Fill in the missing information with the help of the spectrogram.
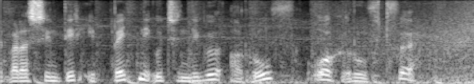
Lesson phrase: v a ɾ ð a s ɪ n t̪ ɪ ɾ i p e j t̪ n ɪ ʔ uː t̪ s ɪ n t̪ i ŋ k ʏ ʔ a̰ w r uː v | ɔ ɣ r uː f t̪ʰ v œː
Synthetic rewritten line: v a ɾ ð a s ɪ n t̪ ɪ ɾ i p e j t̪ n ɪ ʔ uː t̪ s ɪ n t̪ i ŋ k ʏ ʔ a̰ w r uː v | ɔ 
